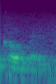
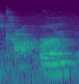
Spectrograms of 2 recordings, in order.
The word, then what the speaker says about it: Cockburn: Kofi Coburn. Oh, you mean the guy you thought his name was Cockburn? Cause that's how it's spelled.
